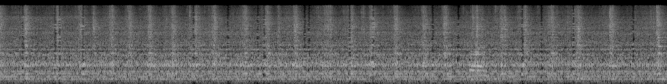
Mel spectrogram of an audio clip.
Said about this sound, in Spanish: Ahí vas oyendo cómo la licuadora va más lenta, porque ya se va poniendo cremoso. Con una consistencia diferente.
